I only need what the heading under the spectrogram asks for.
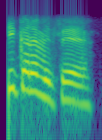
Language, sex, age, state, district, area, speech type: Maithili, male, 18-30, Bihar, Darbhanga, rural, conversation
